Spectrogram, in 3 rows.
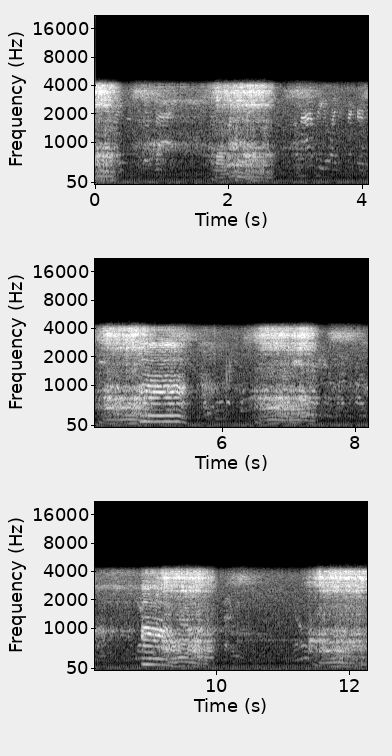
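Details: Snoring: loud, rough snores alternating with whistling nasal exhales, about 12 breath cycles a minute, slightly muffled recording.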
